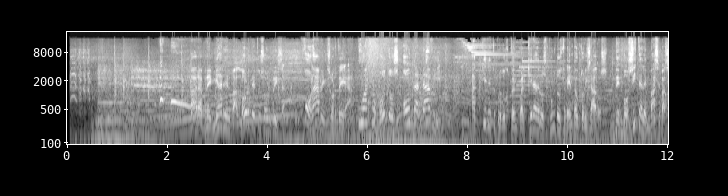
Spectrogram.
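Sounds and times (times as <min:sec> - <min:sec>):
music playing: 0:00.6 - 0:12.0.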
